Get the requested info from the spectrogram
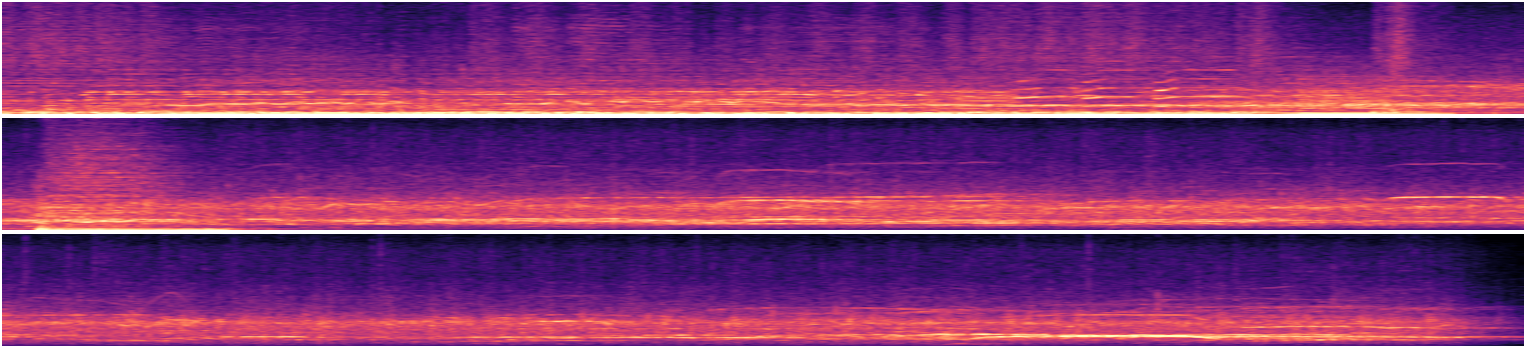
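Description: A rock band with a brass section (trombone, trumpet, saxophone, sousaphone) plays the song's last bars, the music cutting off after closing hits about eight and a half seconds in. The audience then applauds and cheers until the end.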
